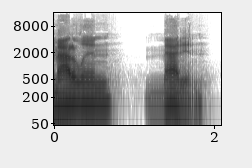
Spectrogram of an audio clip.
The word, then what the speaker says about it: Madeline Madden: And Madeline Madden. Did I say that right? – Yes.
